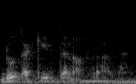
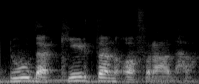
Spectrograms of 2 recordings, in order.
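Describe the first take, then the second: First: Whispered; a soft whispered instruction. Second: Said in the usual way. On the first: Shown as a demonstration. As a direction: whisper it like a secret. Advice repeated as a whisper.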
